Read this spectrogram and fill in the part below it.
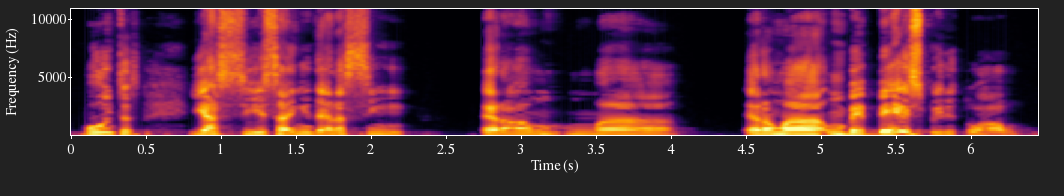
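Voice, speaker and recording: A middle-aged Brazilian pastor preaches in a Brazilian Portuguese accent, his high voice leaping up and down across a wide range. A gravelly edge runs through his delivery as he surges into emphatic peaks and then drops low again. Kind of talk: sermon. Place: church hall.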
